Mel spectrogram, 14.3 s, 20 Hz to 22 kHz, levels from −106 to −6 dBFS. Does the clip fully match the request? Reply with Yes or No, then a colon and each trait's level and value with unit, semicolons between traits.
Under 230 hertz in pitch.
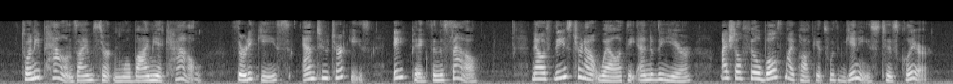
No: high, 240 Hz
